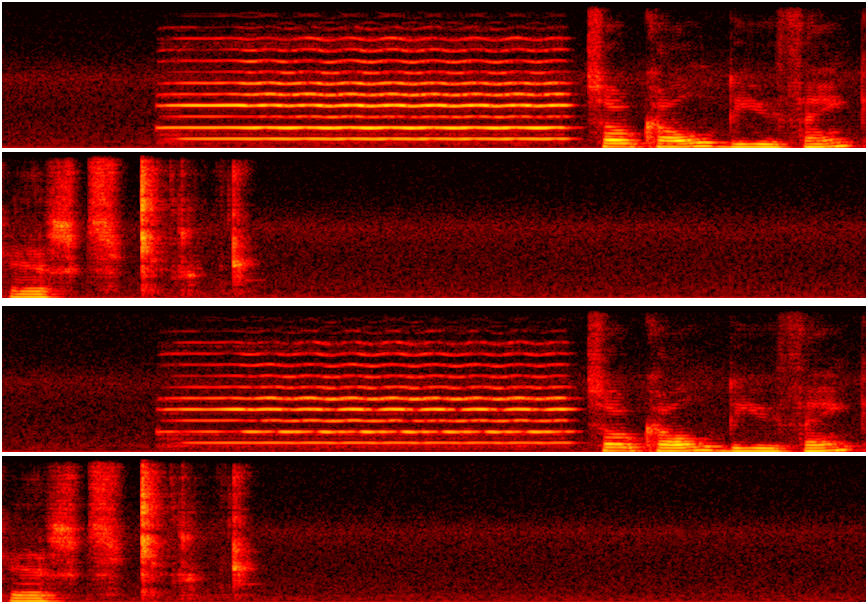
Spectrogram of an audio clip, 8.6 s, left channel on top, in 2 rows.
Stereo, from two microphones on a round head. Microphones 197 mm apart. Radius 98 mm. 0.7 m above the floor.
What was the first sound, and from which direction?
A violin, 70° left (ahead or behind).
